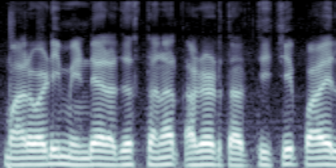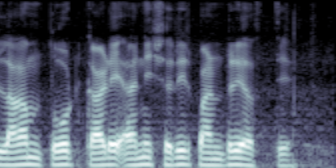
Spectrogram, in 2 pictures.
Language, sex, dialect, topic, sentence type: Marathi, male, Varhadi, agriculture, statement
